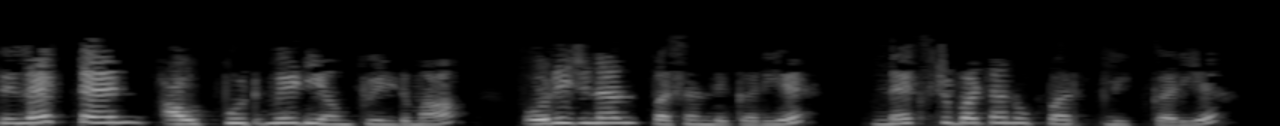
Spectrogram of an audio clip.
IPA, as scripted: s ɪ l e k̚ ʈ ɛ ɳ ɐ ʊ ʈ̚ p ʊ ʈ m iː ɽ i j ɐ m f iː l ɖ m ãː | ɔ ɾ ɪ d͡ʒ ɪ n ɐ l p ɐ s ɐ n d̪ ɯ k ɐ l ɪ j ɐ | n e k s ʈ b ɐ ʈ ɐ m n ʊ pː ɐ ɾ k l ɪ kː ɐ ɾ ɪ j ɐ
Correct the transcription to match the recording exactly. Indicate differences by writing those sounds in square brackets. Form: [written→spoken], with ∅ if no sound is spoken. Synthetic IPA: s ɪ l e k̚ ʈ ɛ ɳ ɐ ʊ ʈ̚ p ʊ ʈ m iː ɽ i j ɐ m f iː l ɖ m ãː | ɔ ɾ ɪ d͡ʒ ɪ n ɐ l p ɐ s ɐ n d̪ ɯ k ɐ [l→ɾ] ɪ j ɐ | n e k s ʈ b ɐ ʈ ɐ [m→∅] n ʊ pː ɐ ɾ k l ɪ kː ɐ ɾ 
